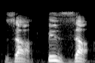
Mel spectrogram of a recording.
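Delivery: "ज़ा" alone, then "पिज़्ज़ा" in two separated parts; low, split "पिज़्ज़ा" after "पिज़"; syllable breakdown. Shown as a demonstration. Teacher showing pizza's two syllables, syllable by syllable. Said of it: "दो syllables कैसे हुआ".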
